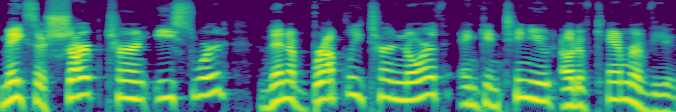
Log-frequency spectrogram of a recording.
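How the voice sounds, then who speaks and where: A man talks in a raised, projected voice with a bright, sharp tone at a moderate pace. The sound is dry with no echo, and the background is quiet. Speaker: podcast host presenting the video. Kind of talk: podcast commentary, reading a submission. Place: home room.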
